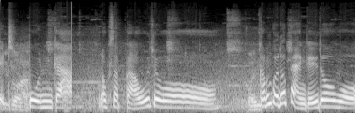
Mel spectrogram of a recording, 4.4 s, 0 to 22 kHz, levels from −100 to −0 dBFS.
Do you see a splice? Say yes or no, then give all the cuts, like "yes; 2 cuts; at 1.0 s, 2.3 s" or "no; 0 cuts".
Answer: yes; 1 cut; at 0.9 s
